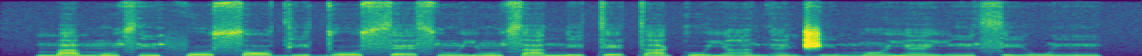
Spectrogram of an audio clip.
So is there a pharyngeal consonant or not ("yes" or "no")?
no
